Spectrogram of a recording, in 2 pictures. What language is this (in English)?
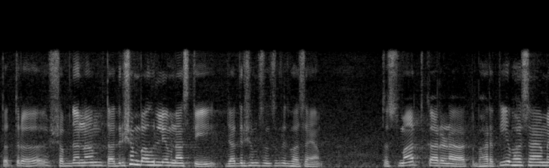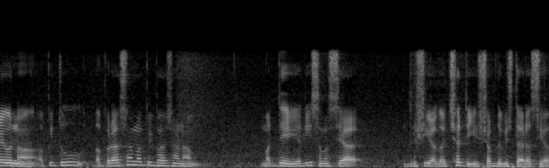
Sanskrit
